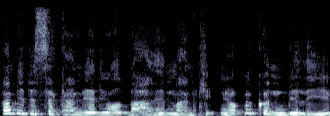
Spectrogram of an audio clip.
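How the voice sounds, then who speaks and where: A man with a Jamaican accent talks at a very fast pace with lively intonation against a quiet background. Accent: Jamaican Patois. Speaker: poetry reader. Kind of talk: poetry reading.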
